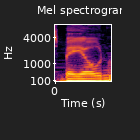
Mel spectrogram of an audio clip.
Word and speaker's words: Bayonne: Did I pronounce Bayonne right? – Yes, you did.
